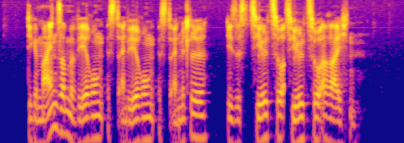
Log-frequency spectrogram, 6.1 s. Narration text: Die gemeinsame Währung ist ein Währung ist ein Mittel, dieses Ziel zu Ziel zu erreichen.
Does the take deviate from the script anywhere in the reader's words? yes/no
no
